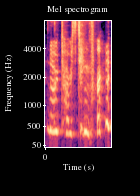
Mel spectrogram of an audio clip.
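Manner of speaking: high-pitched words squeezed through laughter; helpless real giggles; giggling. Real, not acted. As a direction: try to say it while cracking up. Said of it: "I'm gonna get the giggles now".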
